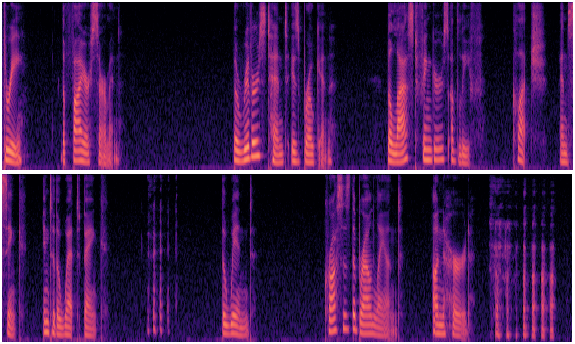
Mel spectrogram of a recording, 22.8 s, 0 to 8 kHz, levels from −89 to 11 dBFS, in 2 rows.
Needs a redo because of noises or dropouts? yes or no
yes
